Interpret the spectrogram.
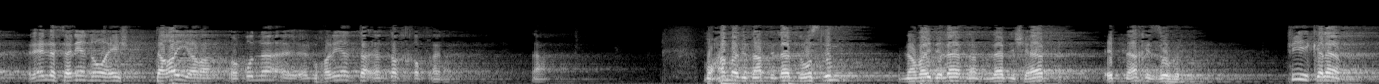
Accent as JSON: {"language": "Arabic", "region": "Upper Egypt", "country": "Egypt", "said": "أنا قلت دائما كثيرا عندنا بستشهد بالصعيد، عندنا في الصعيد يحسبونه قرآنا"}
